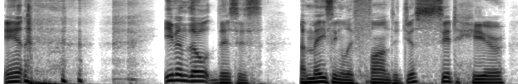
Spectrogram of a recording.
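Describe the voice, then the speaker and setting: Rambling off the cuff in a solo podcast episode, this host keeps restarting and stringing together "and" after "and". His medium-pitched, mellow voice is slow but lively in intonation. He records at a home computer on a studio podcast mic with effects, and the sound is dry and studio quality.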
